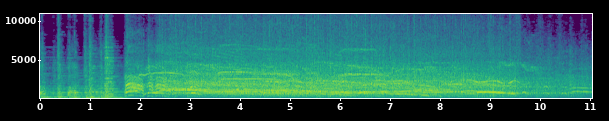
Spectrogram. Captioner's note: music ends, cheers and applause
